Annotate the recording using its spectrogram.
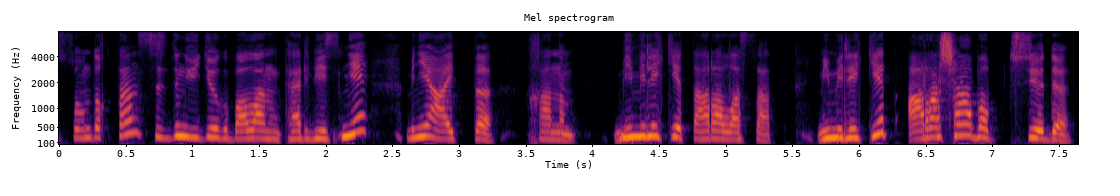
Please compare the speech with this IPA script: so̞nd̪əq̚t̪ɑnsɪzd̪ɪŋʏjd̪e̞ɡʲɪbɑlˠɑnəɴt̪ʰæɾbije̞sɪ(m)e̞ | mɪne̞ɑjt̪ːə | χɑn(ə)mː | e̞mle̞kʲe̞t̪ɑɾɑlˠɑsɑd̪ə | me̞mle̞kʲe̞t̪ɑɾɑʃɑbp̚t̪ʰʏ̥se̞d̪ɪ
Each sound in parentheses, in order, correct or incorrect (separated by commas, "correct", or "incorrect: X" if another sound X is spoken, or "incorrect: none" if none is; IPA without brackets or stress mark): incorrect: n, correct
